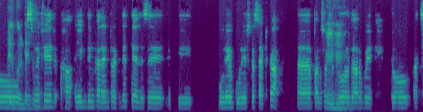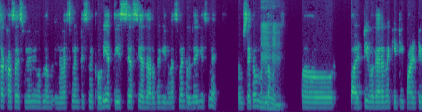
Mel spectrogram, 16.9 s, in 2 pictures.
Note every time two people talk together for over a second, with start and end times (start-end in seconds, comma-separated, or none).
none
